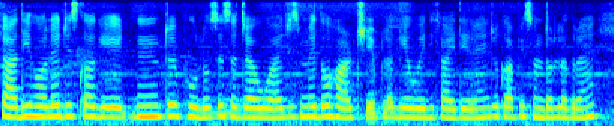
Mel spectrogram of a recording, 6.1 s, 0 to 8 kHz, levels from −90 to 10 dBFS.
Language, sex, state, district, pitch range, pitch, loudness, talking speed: Hindi, female, Uttar Pradesh, Varanasi, 215-245 Hz, 230 Hz, -28 LUFS, 265 wpm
